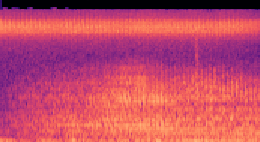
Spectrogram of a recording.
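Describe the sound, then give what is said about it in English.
A small helicopter, of the kind the Federal Bureau of Land Management uses to locate and round up wild horses, drones steadily overhead, its engine and rotor hum forming a continuous, moderately loud rumble with a faint high whine, no voices present. “So, the Federal Bureau of Land Management regularly rounds up wild horses mainly by using small helicopters to locate, capture, and truck them off to corrals or enclosed pastures like this one.”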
